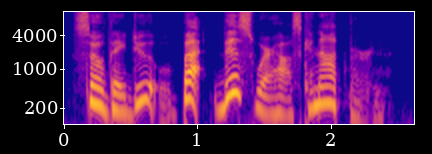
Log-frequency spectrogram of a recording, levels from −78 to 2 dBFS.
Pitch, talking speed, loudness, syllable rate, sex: 200 Hz, 180 wpm, -19 LUFS, 5.7 syllables/s, female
